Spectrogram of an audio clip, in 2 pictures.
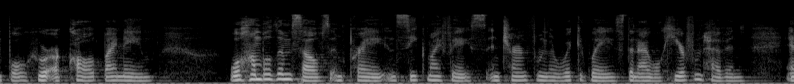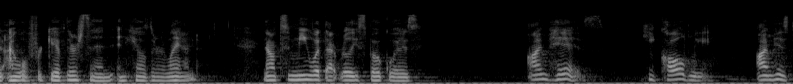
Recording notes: This recording is of our Question and Answer panel we had at the camp with several pastors and leaders from the different churches.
